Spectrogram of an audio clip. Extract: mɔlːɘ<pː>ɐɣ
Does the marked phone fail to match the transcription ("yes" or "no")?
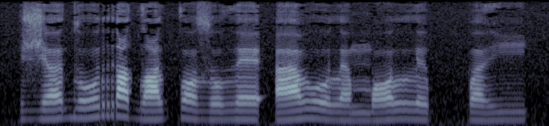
no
